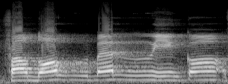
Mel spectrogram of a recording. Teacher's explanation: Fador itu tafkhim, langsung ditarkikkan di ri.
